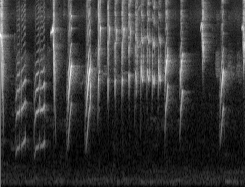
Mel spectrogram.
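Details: Lure song of a long-tailed shrike, 'toet toet' type, to get other shrikes calling: two nasal, stacked buzzy notes, then loud rising whistles and a rapid string of short chirps.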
